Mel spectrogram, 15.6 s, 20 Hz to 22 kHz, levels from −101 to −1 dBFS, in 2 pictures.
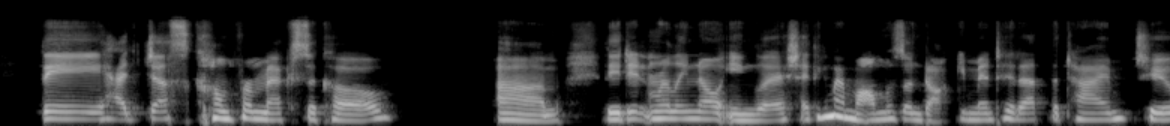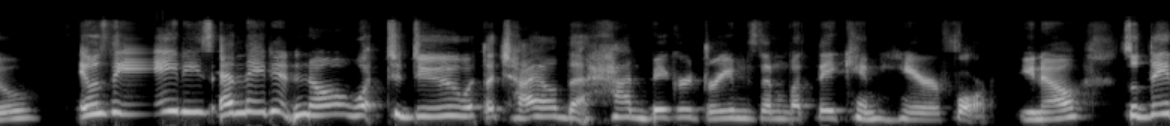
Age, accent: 20-39, American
